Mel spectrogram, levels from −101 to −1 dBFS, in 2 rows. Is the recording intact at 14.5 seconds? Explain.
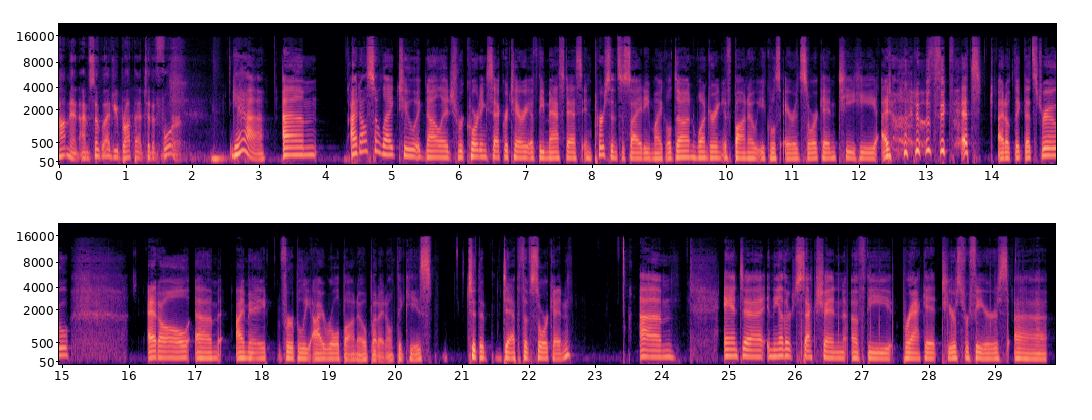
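Yes, at 14.5 seconds the speech plays through cleanly, with no dropout, click, distortion or other fault.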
